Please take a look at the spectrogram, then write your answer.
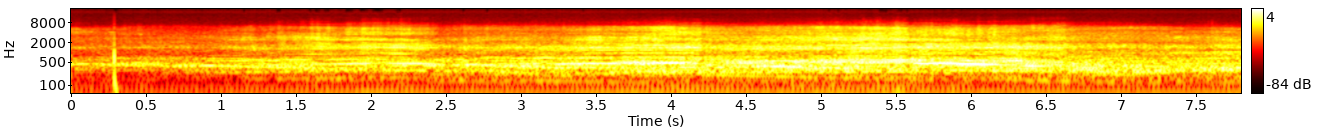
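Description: A field of Superstock race cars circles the Ukiah speedway oval, their engines forming a continuous loud roar that rises and falls gently as the pack moves around the track, with no voices over it.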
